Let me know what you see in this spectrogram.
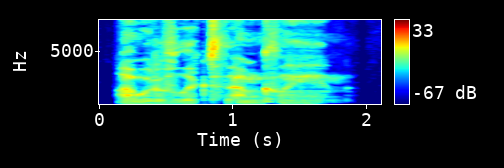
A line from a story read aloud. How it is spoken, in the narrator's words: he whispers into my ear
